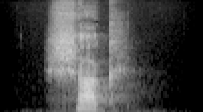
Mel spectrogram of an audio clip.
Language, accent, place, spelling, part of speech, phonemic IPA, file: German, Germany, Berlin, Schock, noun, /ʃɔk/, De-Schock.ogg
- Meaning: 1. shock (mental or medical condition) 2. three score (a unitless measure indicating sixty of anything) 3. one score; two score (a unitless measure indicating twenty or forty of anything)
